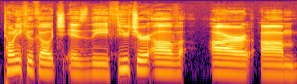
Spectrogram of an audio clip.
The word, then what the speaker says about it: Kukoc: yeah well at least I can pronounce Kukoc properly unlike everybody in that documentary would it Barkley call Kukoc yakoo Koch who Koch terrible so speaking of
